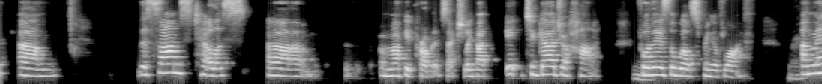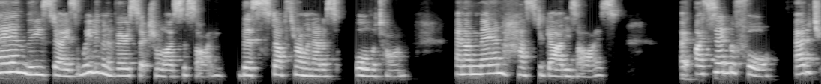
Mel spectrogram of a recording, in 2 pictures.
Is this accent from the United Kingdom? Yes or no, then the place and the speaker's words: yes; United Kingdom; now in United States; we're more British culture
